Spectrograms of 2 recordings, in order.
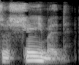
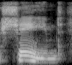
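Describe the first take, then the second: First: "a shamed" with -ed sounded as its own syllable; extra syllable. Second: "shamed" said as one syllable, silent e. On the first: Teacher shows Shakespeare's reading, "a shamed" with a sounded -ed. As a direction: say "a shamed" as a-SHAY-mid. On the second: Teacher shows the unwanted reading, "shamed" as one syllable. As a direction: say "shamed" with the -ed closed up. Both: Shown as a demonstration. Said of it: "we're going to pronounce that as a syllable".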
